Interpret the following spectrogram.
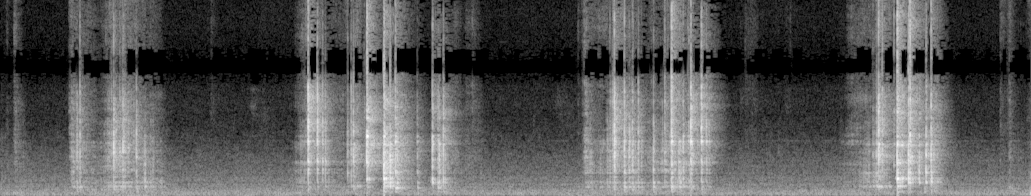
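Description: Coins dropped one at a time into the top of a wooden toy piggy bank, clicking and clattering down its wooden ledges. Four runs, each a quick rattle of about a second.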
